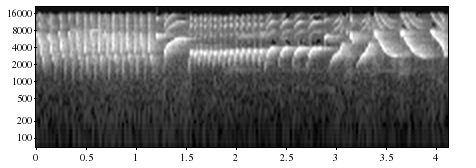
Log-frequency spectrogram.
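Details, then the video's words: Canary singing a long master song with ornate phrasing used to train other canaries: a rapid buzzy trill of fast repeated notes, then a steady rolling trill, ending in loud downward-sweeping whistles. "DURASI PANJANG BANGET LAGU DAN CENGKOK MEWAH, MASTERAN TOP UNTUK KENARI"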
